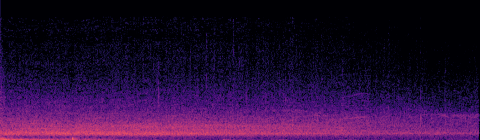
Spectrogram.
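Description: A large crowd cheers and applauds in a big echoing hall, slowly fading.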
